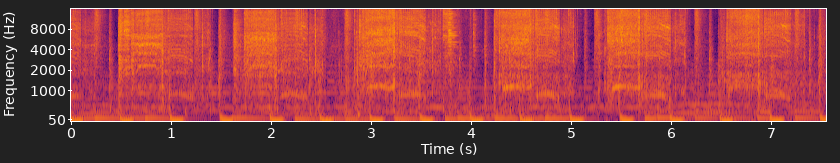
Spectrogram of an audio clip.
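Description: A Senco SRT 40 rebar tying tool cycles repeatedly at full working speed, producing loud, rapid mechanical whirring and ratcheting bursts in a steady rhythm of about two ties per second, with no talking.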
